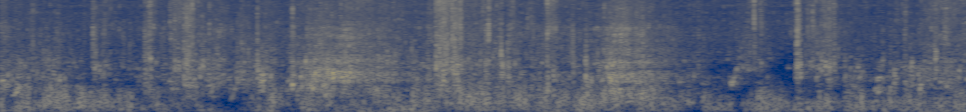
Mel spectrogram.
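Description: Wind buffeting the microphone over water sloshing against a small boat's hull, with scattered small knocks.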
